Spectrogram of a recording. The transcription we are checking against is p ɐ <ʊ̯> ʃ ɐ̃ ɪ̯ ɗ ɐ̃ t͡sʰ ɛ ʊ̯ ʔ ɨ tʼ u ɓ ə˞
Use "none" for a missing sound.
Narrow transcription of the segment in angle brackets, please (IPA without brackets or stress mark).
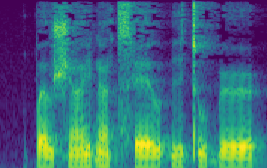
ʊ̯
